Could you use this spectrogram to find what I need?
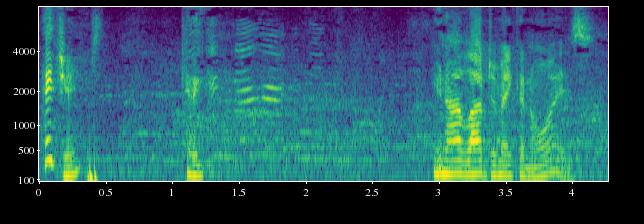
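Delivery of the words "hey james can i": ordinary talk, nothing marked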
